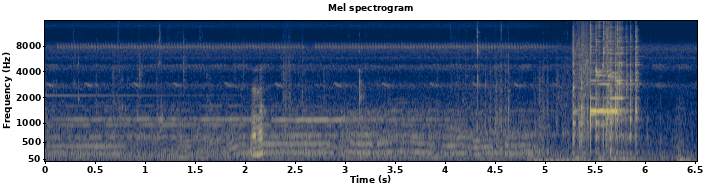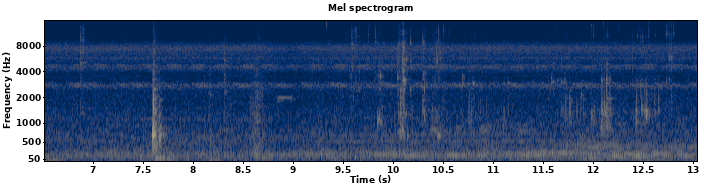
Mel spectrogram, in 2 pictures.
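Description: Steady high-pitched insect chirring, with faint distant voices in the first few seconds and a short, loud burst of noise about five seconds in.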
